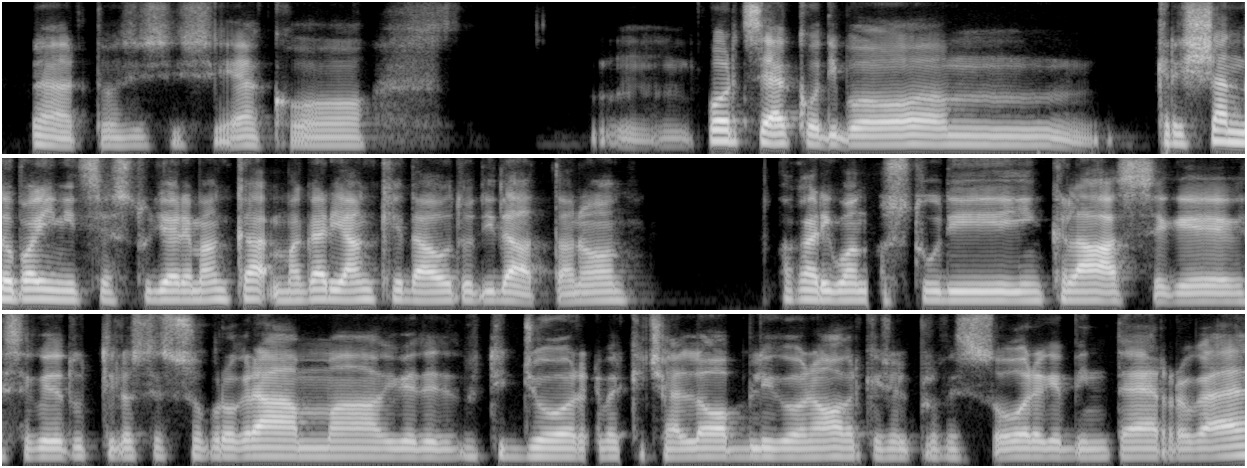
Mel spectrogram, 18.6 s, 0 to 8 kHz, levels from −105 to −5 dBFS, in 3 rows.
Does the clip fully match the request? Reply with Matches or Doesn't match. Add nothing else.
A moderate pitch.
Doesn't match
